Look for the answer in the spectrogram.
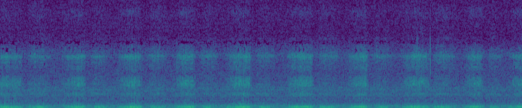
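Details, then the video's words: Pet dog snoring rapidly in deep sleep at home; rhythmic low rasping breaths roughly once a second, each with a soft hissy overtone, steady and unbroken throughout. "The snoring of my dog"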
